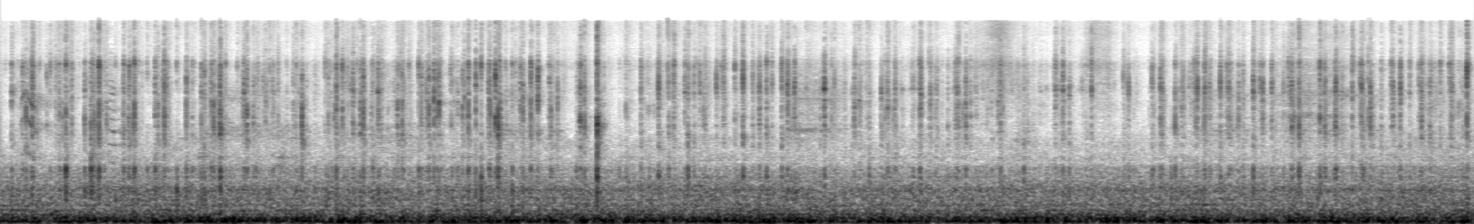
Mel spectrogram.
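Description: A hollow, soft white and brown plastic shaving cream tube is held horizontally in both hands and tapped and scratched along its side with the fingertips and nails. The result is a continuous stream of quick, soft taps and scratchy clicks with bright edges, over a steady, heavy low rumble.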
